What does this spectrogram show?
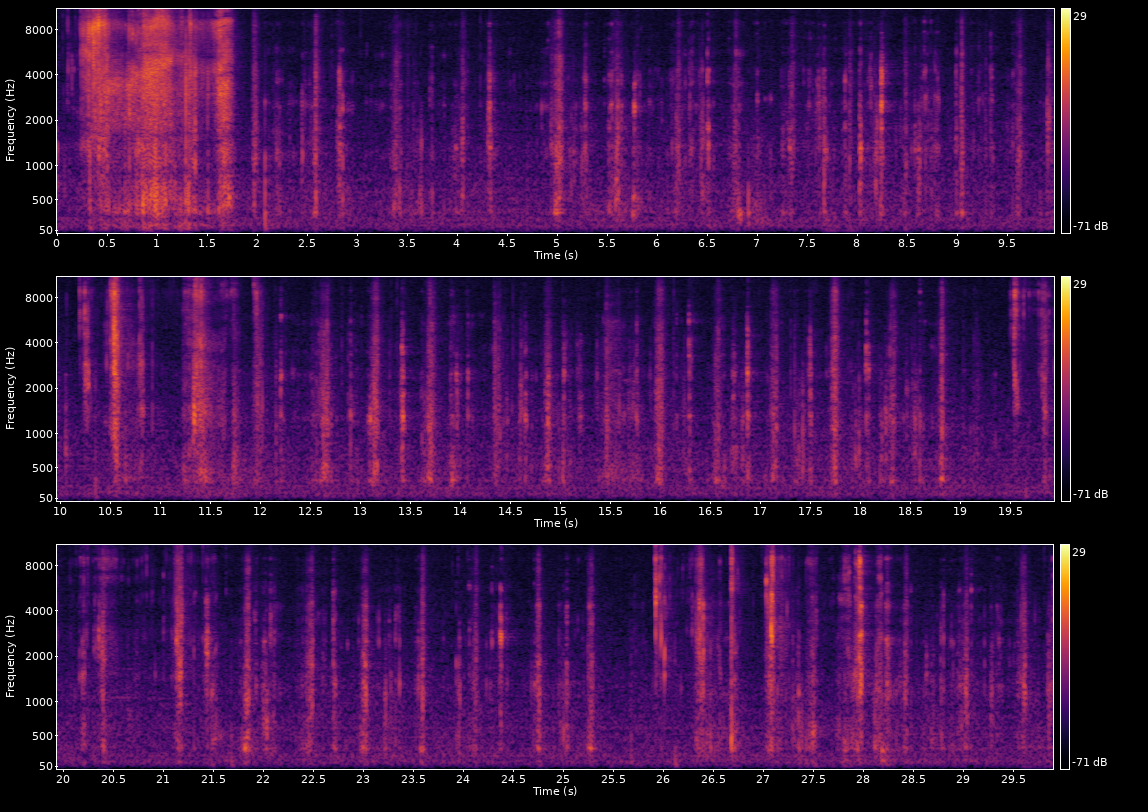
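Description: A person chewing and biting food close to the microphone, in a steady run of small crunches and clicks, with a loud crunchy bite in the first two seconds and more louder crunches later.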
